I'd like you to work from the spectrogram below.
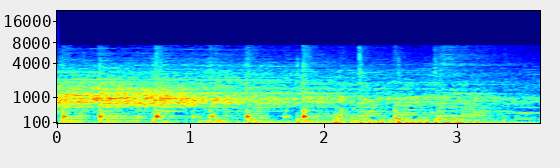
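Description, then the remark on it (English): A large church audience screams and cheers loudly in a sustained, dense, reverberant roar of overlapping voices with scattered whoops and yells, as a pastor is welcomed on stage to give a testimony. “You can do it better. Scream!”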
